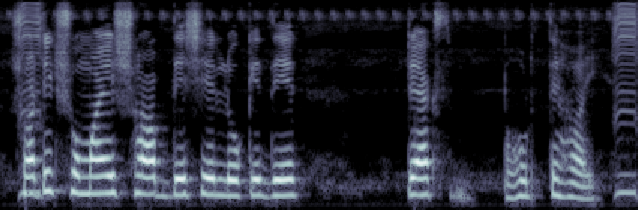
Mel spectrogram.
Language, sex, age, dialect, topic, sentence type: Bengali, female, 25-30, Northern/Varendri, banking, statement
